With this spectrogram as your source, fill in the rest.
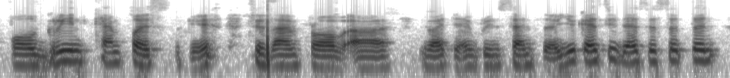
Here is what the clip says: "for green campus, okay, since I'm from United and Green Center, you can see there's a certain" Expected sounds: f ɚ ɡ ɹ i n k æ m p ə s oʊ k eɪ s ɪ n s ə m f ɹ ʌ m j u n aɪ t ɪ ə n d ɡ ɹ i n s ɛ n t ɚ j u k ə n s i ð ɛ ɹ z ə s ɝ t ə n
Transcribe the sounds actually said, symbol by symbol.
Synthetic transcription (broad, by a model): f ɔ ɡ ɹ i n k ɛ m p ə s oʊ k eɪ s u s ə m f ɹ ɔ m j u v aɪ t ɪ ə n ɡ ɹ i n s ɛ n t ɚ j u k ə n s i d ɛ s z ə s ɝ t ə n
